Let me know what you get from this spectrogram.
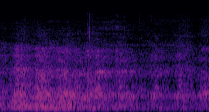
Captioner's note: laughter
